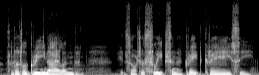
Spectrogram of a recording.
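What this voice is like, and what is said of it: Scottish Hebridean accent. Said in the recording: “that accent ... I was born in the northeast corner of Scotland in Aberdeen, but that's not where my accent comes from. I grew up on a little island in the Outer Hebrides”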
